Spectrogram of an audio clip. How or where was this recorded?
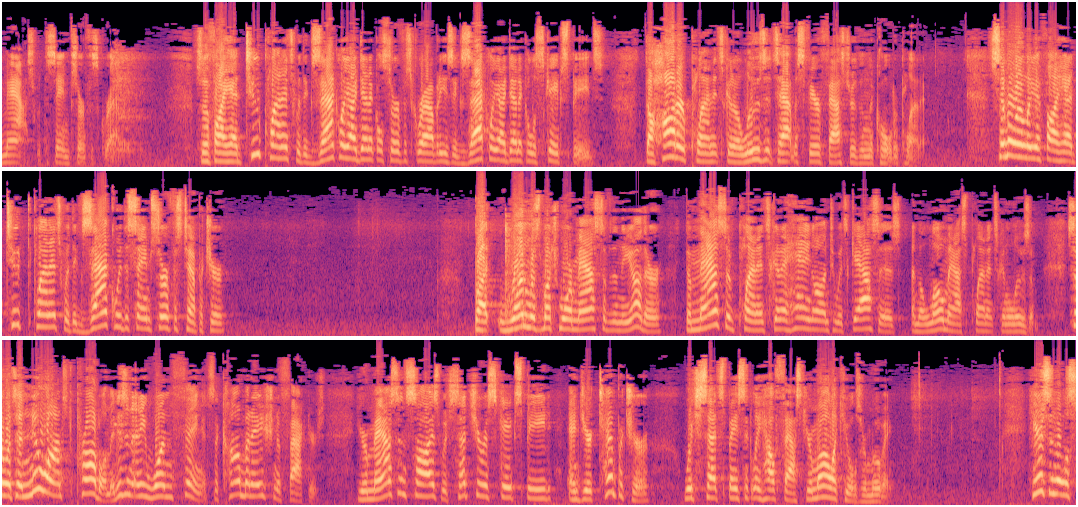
large echoing room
